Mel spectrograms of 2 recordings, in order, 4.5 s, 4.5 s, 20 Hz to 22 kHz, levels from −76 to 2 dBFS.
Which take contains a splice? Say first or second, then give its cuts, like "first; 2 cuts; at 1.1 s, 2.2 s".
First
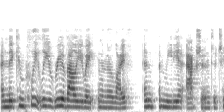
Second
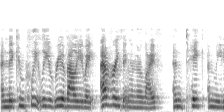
first; 2 cuts; at 2.0 s, 3.1 s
